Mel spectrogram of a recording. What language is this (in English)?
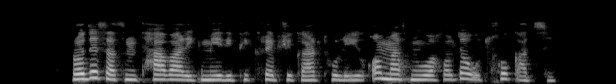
Georgian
